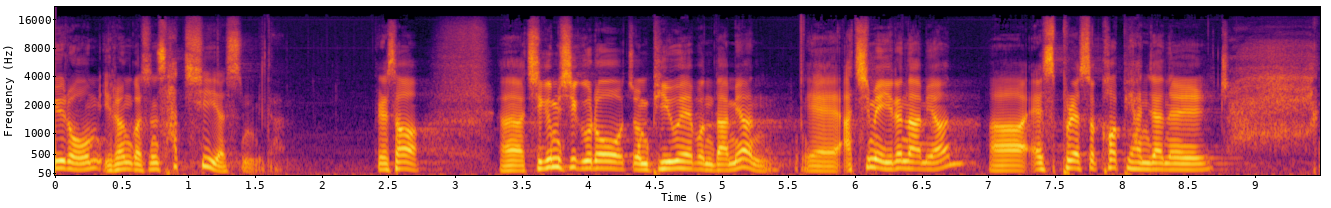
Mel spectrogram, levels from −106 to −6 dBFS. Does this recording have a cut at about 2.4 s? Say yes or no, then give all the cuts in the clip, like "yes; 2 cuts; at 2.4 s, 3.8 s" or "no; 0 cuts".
yes; 2 cuts; at 2.4 s, 6.9 s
